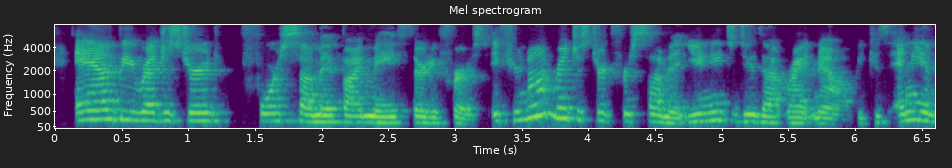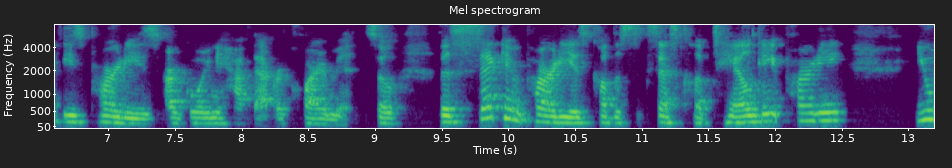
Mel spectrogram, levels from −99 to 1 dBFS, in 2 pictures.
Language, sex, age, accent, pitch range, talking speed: English, female, 30-49, American, 180-230 Hz, 200 wpm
